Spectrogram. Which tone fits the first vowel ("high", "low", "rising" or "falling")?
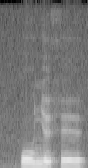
low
